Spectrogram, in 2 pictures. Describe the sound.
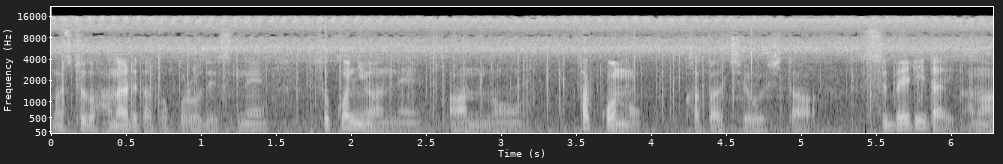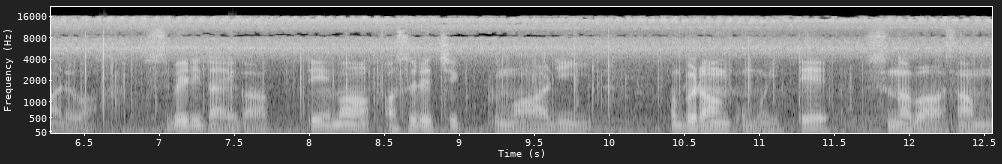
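A steady, continuous high-pitched drone of cicadas buzzes outdoors throughout with light rain falling, in a plaza beside a library in Nerima Ward, sitting behind a man talking.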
